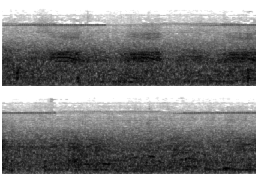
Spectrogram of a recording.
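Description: Three short bird calls in quick succession in the first half, over faint background hiss.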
